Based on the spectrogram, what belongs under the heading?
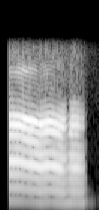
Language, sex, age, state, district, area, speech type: Malayalam, female, 45-60, Kerala, Thiruvananthapuram, urban, conversation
